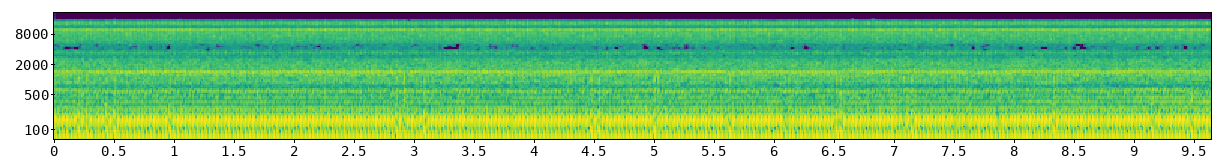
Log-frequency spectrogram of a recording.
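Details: Honda EG2200X generator, early-to-mid 1990s, no load, running rich, after carburetor cleaning with low-speed mixture screw reset to 1.5 turns out: steady drone with an uneven, irregular pulse about three times a second, struggling and not smooth; air cleaner ruled out as a restriction; cause unconfirmed.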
